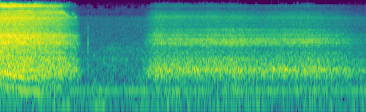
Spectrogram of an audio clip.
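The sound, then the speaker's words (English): A slow, deep breath taken to relax: a loud rush of air for about a second, a short pause, then a longer, softer, steady stream of breath, with no talk. “Let's take a nice deep breath to relax.”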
